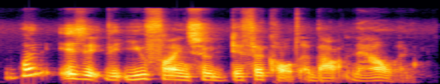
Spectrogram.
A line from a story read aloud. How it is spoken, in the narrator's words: gently began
